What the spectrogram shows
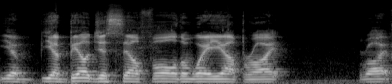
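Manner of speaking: put-on New Jersey accent drifting off. Joking about coming up from new jersey, the speaker does a new jersey accent drifting off. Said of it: "You're getting into a different accent there".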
